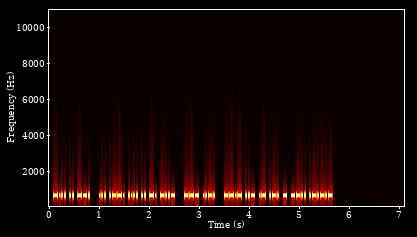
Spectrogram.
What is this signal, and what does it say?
Morse code, heard as a keyed tone, about 42 wpm, 700 Hz. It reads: BIG SPHINX OF QUARTZ.
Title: Pangram Challenge v2 - 45wpm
